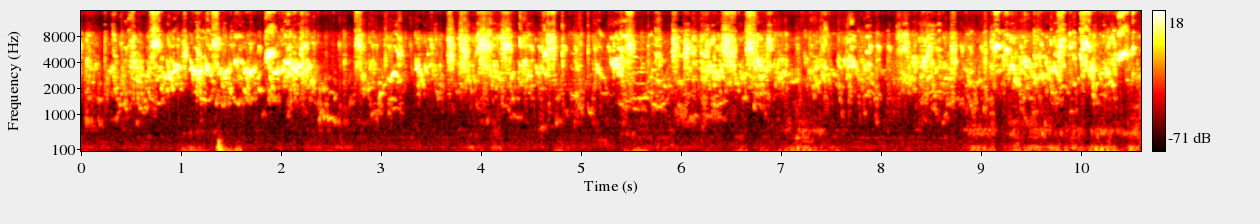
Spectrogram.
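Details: Breeding pair of budgerigars in sustained chatter, dense high warbling and chirping with short squeaks, faint low thumps now and then.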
